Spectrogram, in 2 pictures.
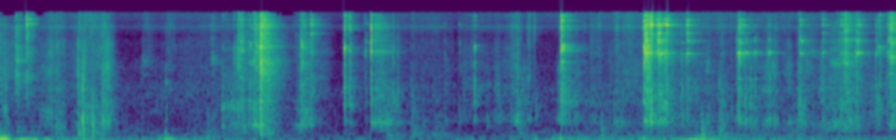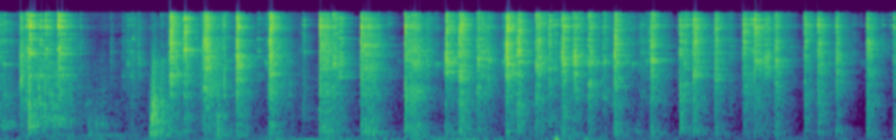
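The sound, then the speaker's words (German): Someone who has just slipped into clogging shoes takes their first steps: sharp clacking steps, at first sparse and hesitant, then turning into a quicker, denser run of bright metallic taps. No one speaks. “Nachdem ich in die Schuhe reingeschlüpft bin und auch schon meine ersten Schritte gemacht habe, war das Gefühl erstmal an den Füßen ungewohnt, auch gewöhnungsbedürftig, aber man ist relativ schnell reingekommen.”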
